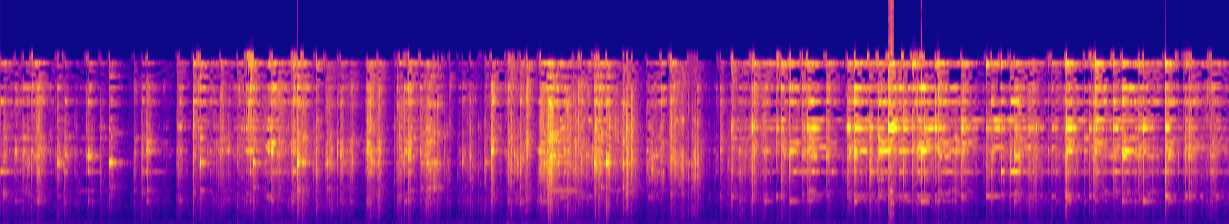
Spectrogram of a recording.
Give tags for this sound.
jingling; keys

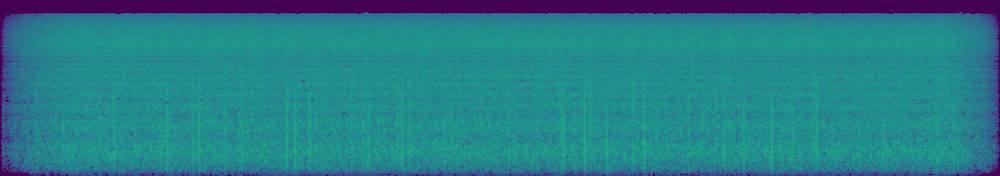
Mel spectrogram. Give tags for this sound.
shower; weather; synthesizer; alesis; rain; micron; rainfall; synthetic; atmosphere

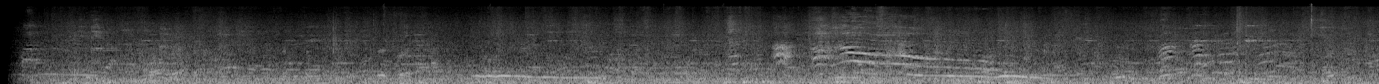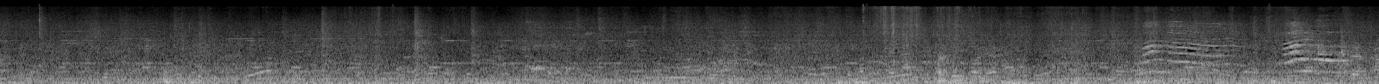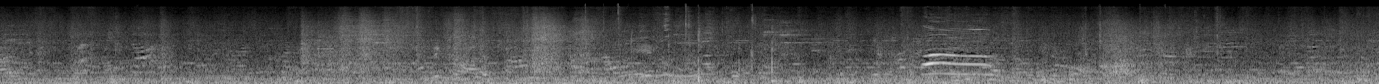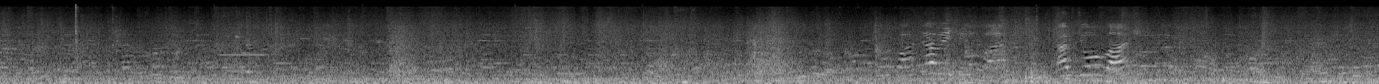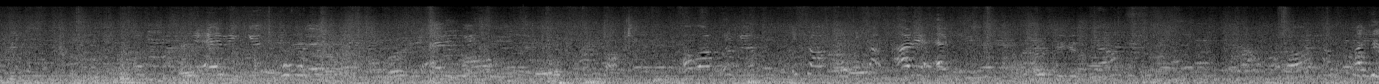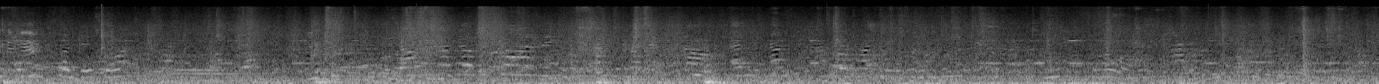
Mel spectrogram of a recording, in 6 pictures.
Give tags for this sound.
grocery; hypermarche; registers; shopping

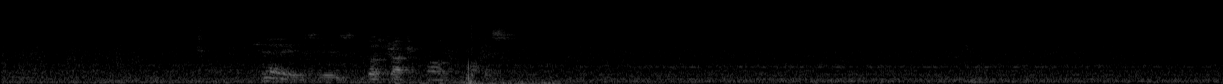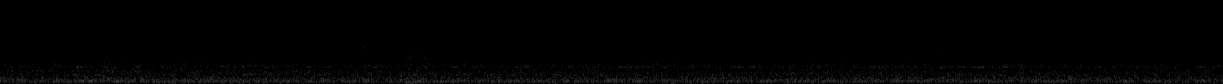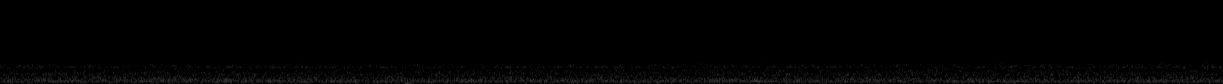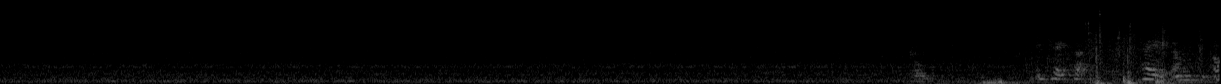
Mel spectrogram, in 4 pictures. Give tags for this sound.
room-tone; room-noise; large-room; office

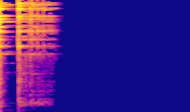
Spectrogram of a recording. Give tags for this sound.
dishes; Falling; Hard; hits; knive

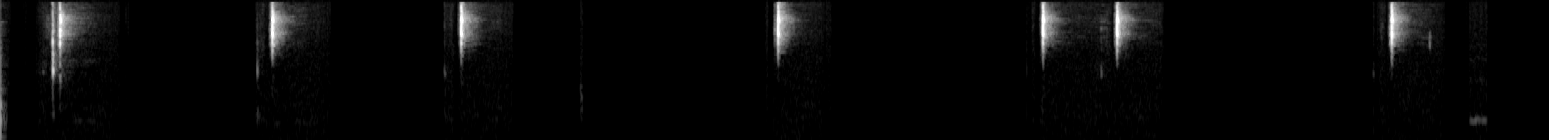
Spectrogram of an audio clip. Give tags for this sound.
air; button; click; control-panel; electric; fixture; mechanical; switch

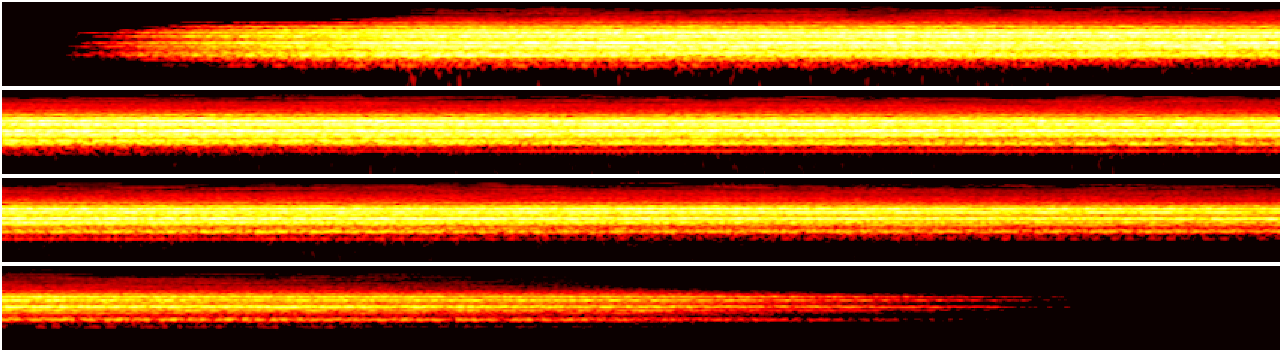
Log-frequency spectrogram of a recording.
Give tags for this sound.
choir; chord; foggy; pad

